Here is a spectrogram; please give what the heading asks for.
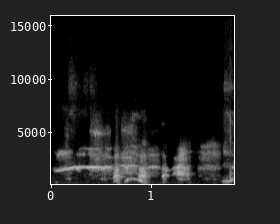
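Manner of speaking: a sudden high shrieking laugh. Real, not acted. Laughing outburst mid rant.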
